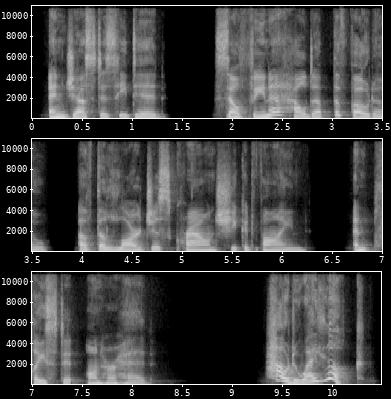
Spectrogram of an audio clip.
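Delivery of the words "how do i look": shrill, insistent, high and loud demanding tone. Selfina asks Dirty Gus for his opinion, demanding. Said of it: "she demanded".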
